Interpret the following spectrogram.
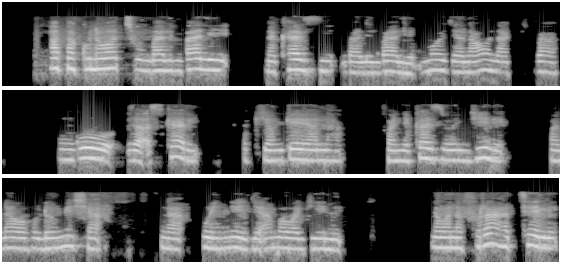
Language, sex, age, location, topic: Swahili, female, 36-49, Wajir, government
